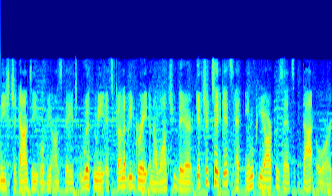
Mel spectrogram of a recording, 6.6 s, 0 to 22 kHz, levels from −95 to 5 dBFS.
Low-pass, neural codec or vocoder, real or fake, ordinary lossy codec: 7.2 kHz; none; real; AAC, 32 kbps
